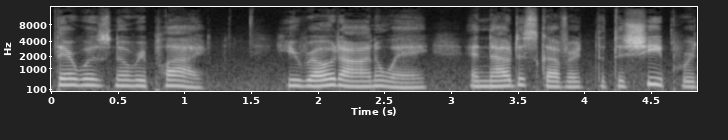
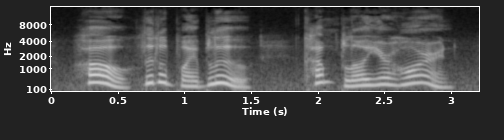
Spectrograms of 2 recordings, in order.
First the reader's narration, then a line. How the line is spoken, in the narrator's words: he cried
